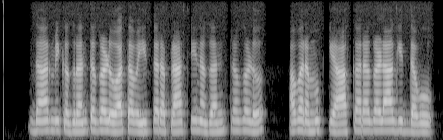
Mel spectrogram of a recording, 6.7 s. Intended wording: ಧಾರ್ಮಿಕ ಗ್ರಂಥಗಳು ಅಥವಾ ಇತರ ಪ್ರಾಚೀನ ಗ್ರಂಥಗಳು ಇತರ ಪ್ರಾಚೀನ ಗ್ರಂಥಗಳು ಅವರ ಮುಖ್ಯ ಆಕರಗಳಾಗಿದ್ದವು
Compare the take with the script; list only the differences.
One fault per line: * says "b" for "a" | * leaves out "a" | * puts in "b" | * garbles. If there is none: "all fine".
* leaves out "ಇತರ ಪ್ರಾಚೀನ ಗ್ರಂಥಗಳು"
